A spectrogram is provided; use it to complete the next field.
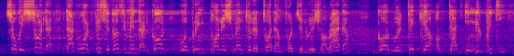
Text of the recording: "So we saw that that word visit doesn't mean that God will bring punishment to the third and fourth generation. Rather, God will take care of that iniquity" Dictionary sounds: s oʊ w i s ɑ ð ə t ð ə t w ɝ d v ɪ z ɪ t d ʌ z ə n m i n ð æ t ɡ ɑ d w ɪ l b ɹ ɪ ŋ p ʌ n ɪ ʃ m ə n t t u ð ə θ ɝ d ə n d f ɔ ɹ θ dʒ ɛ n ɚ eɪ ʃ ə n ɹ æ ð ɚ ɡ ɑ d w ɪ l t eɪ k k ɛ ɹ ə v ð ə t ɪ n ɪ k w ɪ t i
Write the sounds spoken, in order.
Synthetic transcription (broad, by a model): s oʊ w i s ɑ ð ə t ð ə t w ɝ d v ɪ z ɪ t d ʌ z ə n m i n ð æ t ɡ ɑ d w ɪ l b ɹ ɪ ŋ p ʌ n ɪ ʃ m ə n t t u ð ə t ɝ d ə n f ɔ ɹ dʒ ɛ n ɚ eɪ ʃ ə n ɹ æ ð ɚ ɡ ɑ d w ɪ l t eɪ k k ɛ ɹ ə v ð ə t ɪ n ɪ k w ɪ t i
